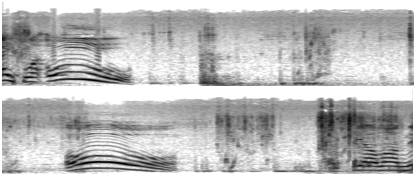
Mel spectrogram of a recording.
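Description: A fish splashes in the water nearby.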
